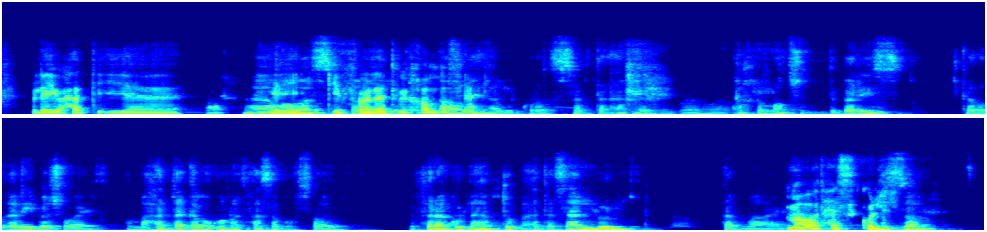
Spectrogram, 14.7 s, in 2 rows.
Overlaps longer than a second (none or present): present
